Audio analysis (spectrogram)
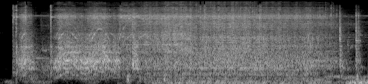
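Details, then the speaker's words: Grand Prix GXP abandoned revival, first start attempt after fuel priming, battery on a weak battery tender: rough uneven churn for about three seconds without catching; weak cranking, low battery suspected. "oh it's at least quiet now I guess that charger is not doing a very good job of charging"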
